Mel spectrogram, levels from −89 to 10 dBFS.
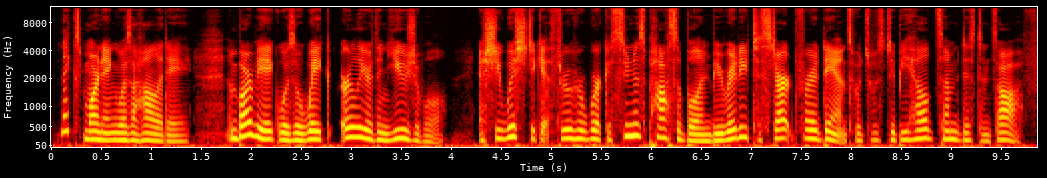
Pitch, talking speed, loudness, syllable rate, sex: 190 Hz, 245 wpm, -19 LUFS, 6.1 syllables/s, female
